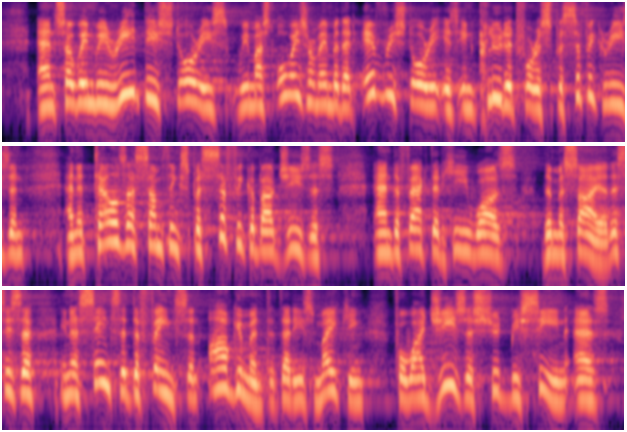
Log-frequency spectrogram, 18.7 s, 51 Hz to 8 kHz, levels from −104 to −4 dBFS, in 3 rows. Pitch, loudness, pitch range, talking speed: 195 Hz, -22 LUFS, 170-230 Hz, 180 wpm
